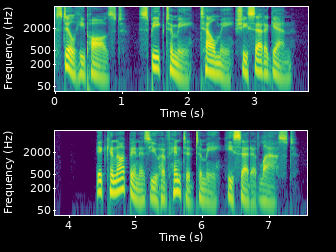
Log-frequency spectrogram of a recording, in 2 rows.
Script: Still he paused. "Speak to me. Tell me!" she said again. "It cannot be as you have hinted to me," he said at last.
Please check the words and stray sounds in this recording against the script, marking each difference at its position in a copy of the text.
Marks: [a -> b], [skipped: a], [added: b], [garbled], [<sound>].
Still he paused. "Speak to me. Tell me!" she said again. "It cannot [be -> been] as you have hinted to me," he said at last.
